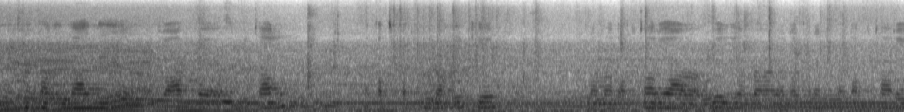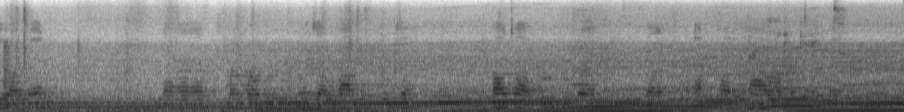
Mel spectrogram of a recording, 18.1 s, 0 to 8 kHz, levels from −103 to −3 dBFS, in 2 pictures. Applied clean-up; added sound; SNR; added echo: none; Bus; -4 dB; reverberation time 0.7 s.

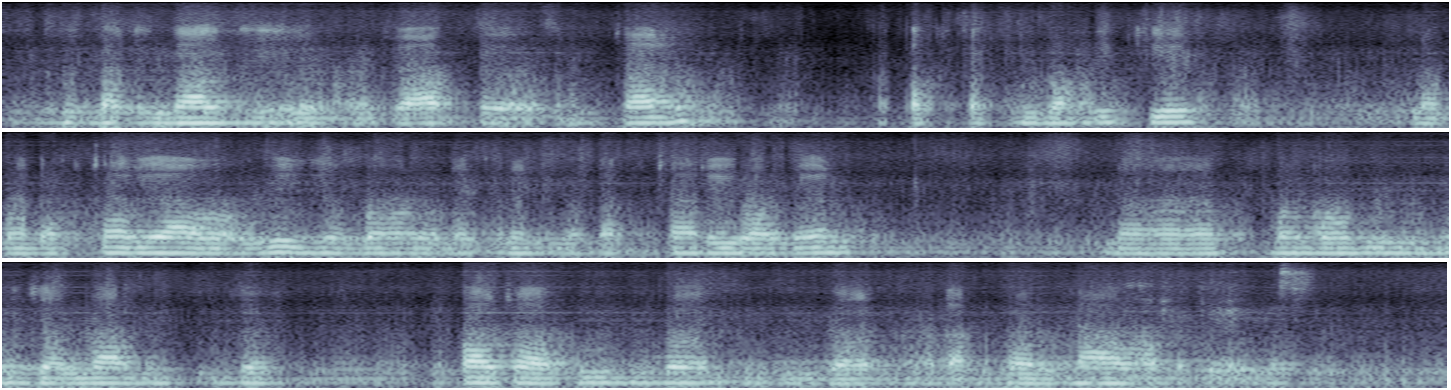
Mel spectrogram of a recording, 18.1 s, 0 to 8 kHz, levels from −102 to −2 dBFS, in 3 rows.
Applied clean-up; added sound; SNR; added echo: neural separator model SepFormer DNS4.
